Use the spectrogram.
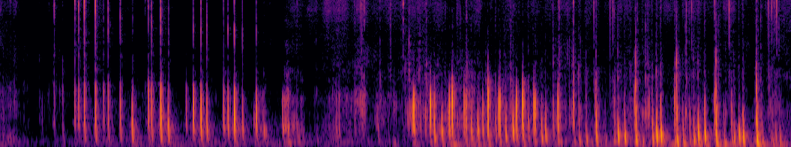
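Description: A small, hollow green velvet case with a metal zipper is scratched and tapped quickly with long acrylic nails while its zipper is handled. The result is a dense run of soft, dry taps and scratchy, crinkly rustles centered in the midrange. Each touch dies away instantly, with no ring.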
